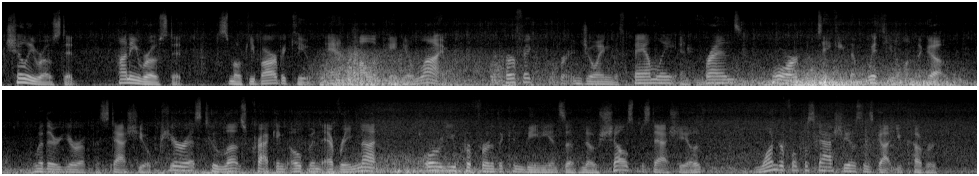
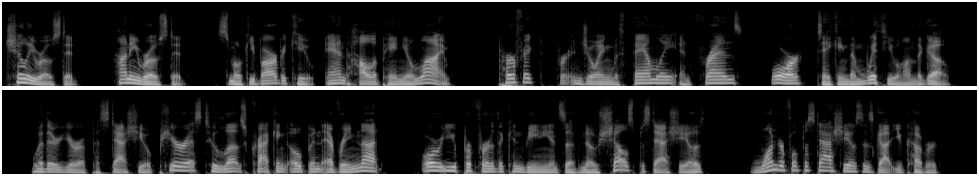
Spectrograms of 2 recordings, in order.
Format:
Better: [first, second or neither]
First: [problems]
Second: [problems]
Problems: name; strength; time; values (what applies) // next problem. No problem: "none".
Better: second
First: rain or running water; loud; throughout; as loud as the speech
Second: none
